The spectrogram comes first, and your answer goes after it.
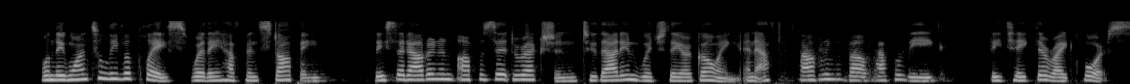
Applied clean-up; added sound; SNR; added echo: neural mask model DeepFilterNet 3.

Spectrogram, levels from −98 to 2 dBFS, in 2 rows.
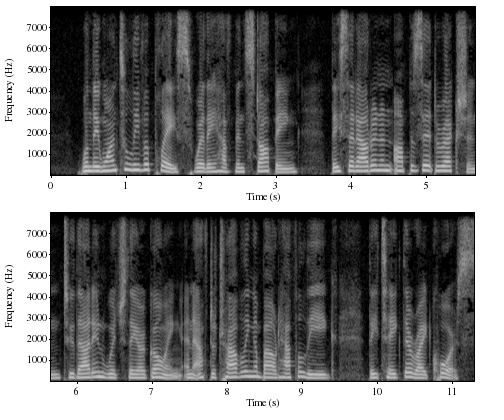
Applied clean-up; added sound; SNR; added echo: none; none; none; none.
